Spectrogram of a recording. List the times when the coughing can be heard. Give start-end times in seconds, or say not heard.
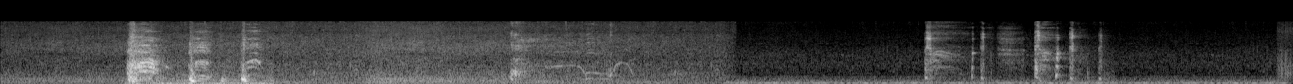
1.2-2.8, 5.1-6.3, 9.2-11.1.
